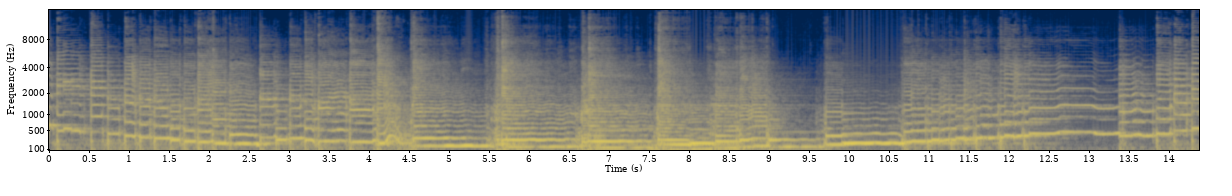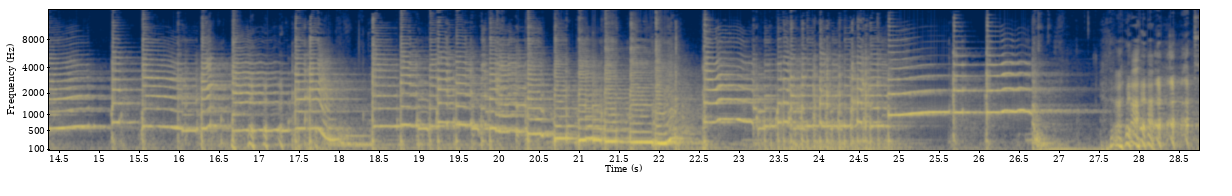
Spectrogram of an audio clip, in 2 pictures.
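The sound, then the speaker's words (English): A handcrafted Canadian cutaway electric guitar with a light overdrive plays a continuous, fairly loud melodic line of bending, sliding notes and sustained tones, with no one speaking over it. “But what I like how you have it set up is it's just got a little bit of distortion in it, so it gets a kind of a nice bloom to it, and it you get a nice cool sound.”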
